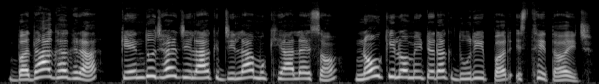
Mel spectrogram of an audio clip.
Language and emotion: Maithili, neutral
